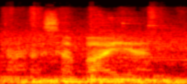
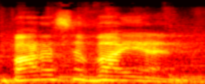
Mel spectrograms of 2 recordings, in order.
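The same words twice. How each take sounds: First: It sounds disappointed and let down. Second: It sounds happy and cheerful.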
